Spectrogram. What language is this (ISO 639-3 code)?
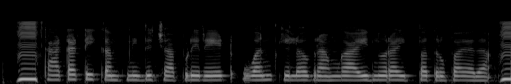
kan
